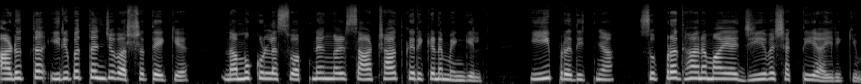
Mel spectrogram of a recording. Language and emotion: Malayalam, neutral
